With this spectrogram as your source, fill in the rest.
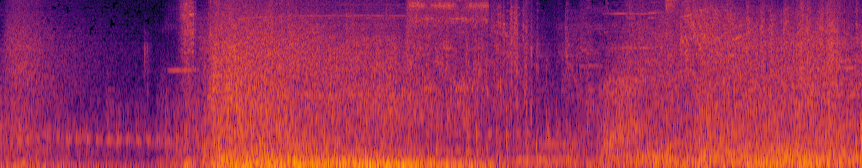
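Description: Rockets explode in the video game Vanquish, a quiet mechanical lull giving way to loud, crashing booms with whooshing debris, followed by a second surge of blasts near the end.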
